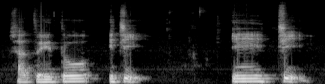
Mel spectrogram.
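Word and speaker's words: いち: Ici. Nah, jangan ada huruf K di belakang ya. Jadi i ci jangan ada k ya ici. Jadi cukup ic aja ici.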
